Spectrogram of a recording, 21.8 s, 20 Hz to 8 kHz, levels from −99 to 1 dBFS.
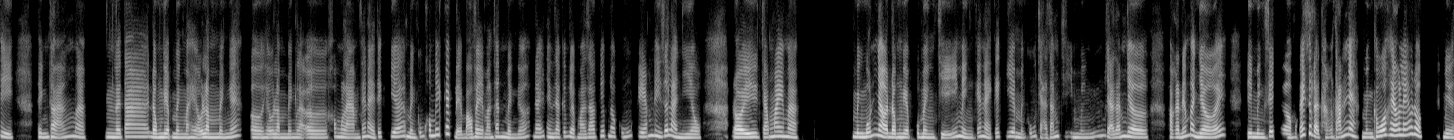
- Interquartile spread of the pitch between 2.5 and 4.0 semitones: Yes, average, 3.6 semitones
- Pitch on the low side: No, high, 215 Hz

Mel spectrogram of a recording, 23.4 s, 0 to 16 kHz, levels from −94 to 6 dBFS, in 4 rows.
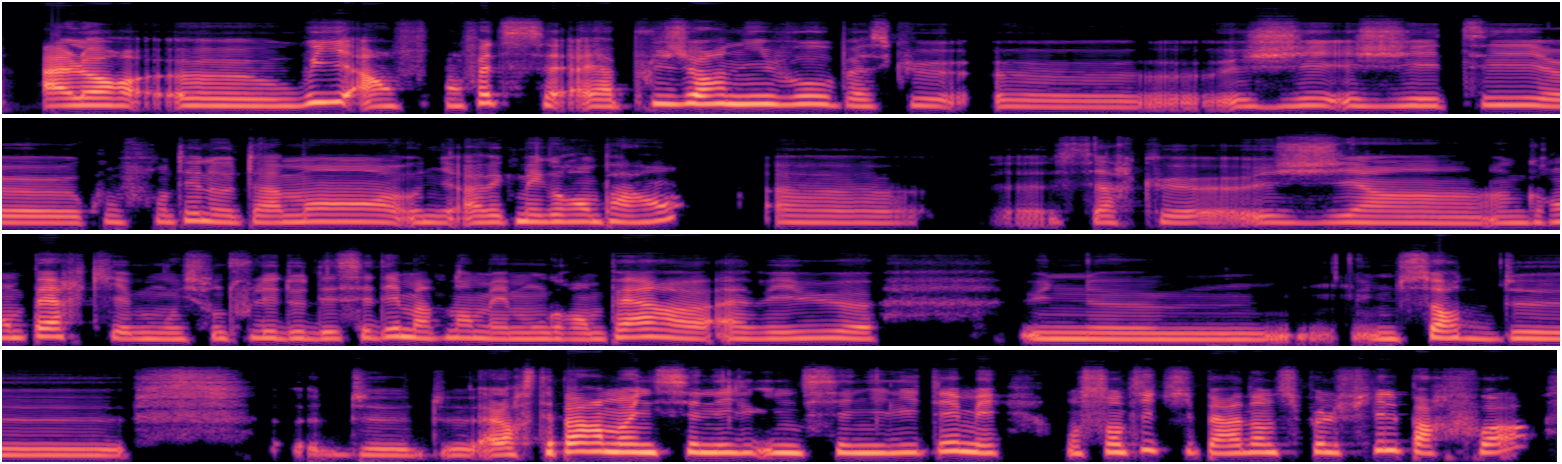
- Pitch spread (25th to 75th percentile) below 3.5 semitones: No, average, 4.2 semitones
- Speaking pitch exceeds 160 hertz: Yes, medium, 185 Hz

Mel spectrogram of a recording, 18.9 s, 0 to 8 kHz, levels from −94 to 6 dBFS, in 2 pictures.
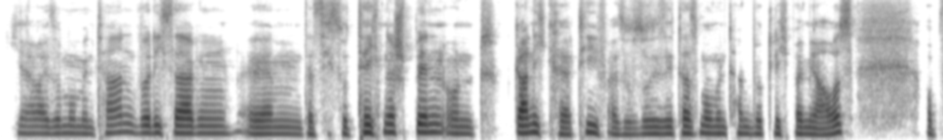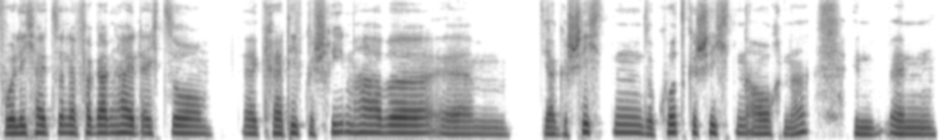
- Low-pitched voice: No, medium, 150 Hz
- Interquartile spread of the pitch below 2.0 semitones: No, narrow, 2.6 semitones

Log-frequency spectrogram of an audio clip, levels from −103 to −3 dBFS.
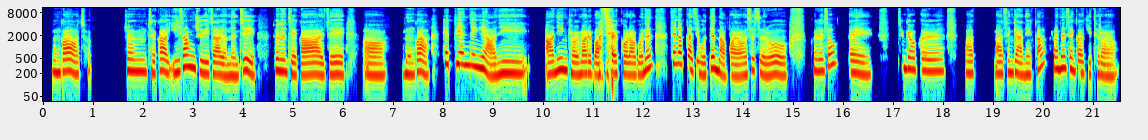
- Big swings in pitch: No, average, 4.2 semitones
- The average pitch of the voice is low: No, high, 210 Hz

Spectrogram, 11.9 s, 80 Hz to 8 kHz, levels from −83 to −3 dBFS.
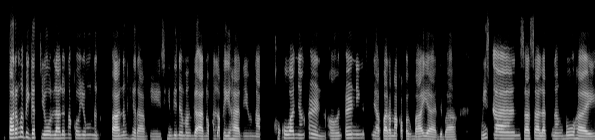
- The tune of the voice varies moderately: Yes, average, 3.5 semitones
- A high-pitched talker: No, medium, 170 Hz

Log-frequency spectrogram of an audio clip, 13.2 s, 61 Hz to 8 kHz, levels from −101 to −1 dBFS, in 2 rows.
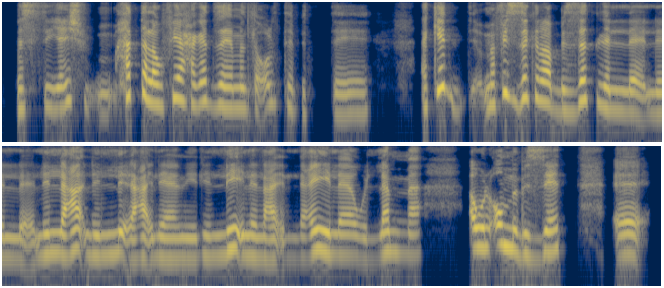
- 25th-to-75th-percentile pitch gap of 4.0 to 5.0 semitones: Yes, average, 4.5 semitones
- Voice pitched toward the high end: Yes, high, 195 Hz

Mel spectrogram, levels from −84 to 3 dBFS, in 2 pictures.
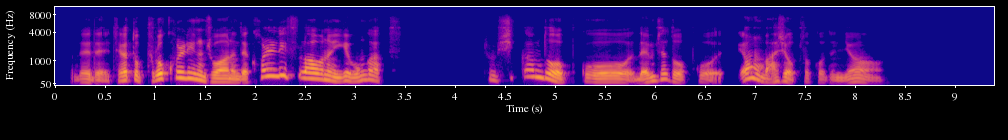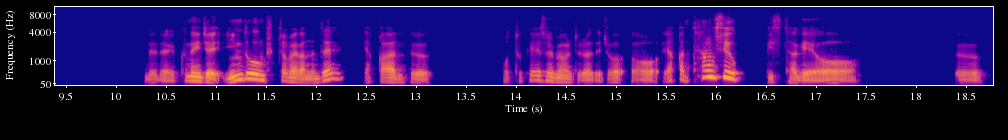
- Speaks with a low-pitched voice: Yes, low, 115 Hz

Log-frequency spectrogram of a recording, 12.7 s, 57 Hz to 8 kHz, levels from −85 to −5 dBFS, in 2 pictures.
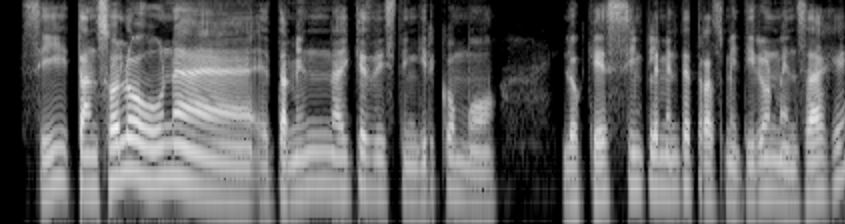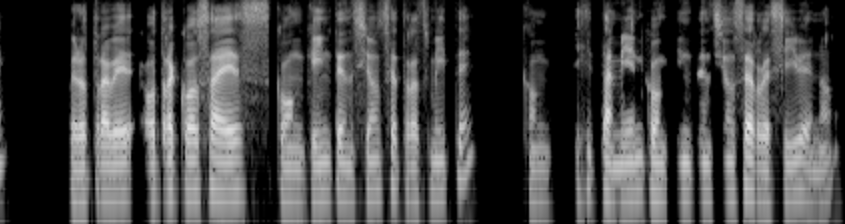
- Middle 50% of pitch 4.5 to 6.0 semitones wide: No, average, 3.1 semitones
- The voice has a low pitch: Yes, low, 115 Hz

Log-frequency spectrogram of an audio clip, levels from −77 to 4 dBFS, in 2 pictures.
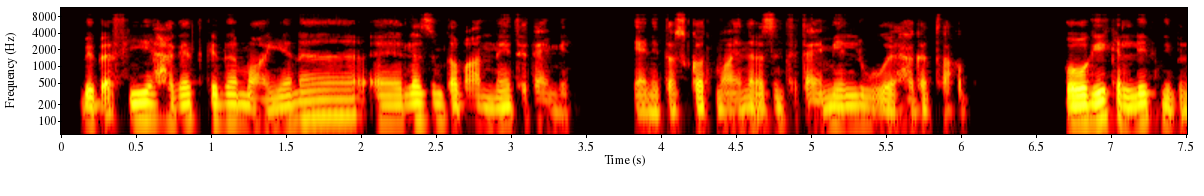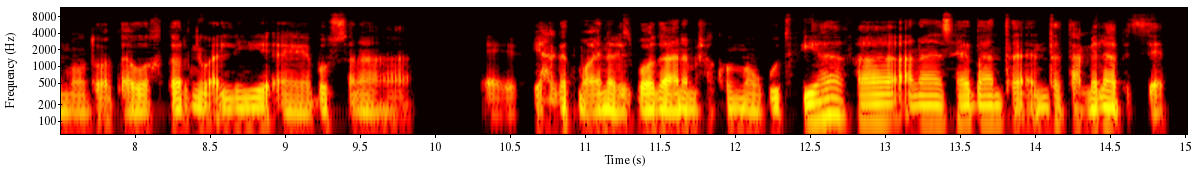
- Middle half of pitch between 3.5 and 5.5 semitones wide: Yes, average, 3.8 semitones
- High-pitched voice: No, very low, 90 Hz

